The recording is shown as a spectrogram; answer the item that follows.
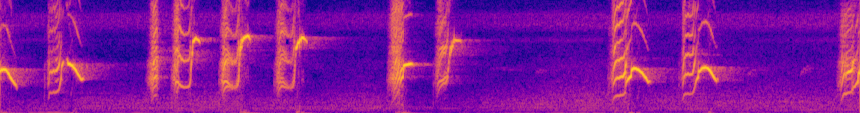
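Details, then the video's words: Long-tailed shrike lure song to get a captive bird singing: paired and grouped high notes, each with a curling, whistled downward hook, in irregular clusters separated by short pauses. "Pancingan Cendet Trotol Agar Cepat Bunyi"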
